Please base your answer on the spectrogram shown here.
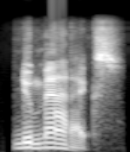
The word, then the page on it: pneumatics: American English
